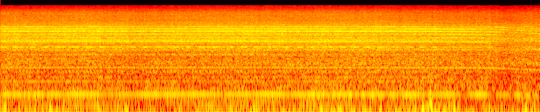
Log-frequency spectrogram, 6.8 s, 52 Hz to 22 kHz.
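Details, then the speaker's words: Jeep warmed up at idle after the belt was removed, its pulley cleaned and the belt refitted to cure a squeal above 2000–3000 rpm (owner first suspected the AC compressor bearing). Smooth, even idle, no squeal; normal. "Okay, seems like the squeal's gone. I didn't hear anything."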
